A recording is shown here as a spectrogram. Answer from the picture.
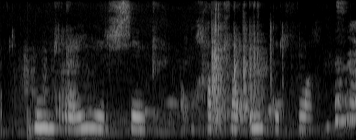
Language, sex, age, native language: Icelandic, female, 14, Icelandic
